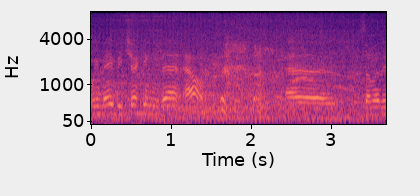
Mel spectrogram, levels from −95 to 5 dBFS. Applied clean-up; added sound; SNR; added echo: none; Aircraft; 8 dB; none.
